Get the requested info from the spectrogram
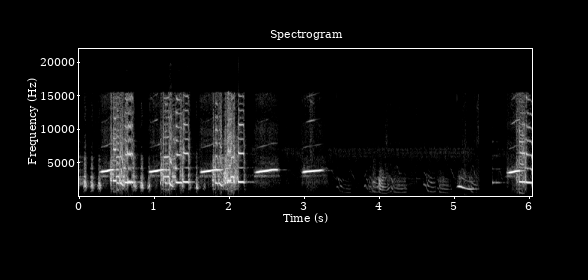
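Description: A female painted francolin gives loud, harsh, rasping call phrases about once a second with clear whistled notes, followed by softer chattering notes.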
